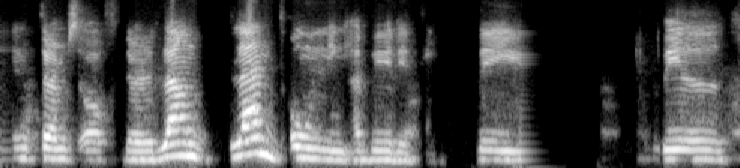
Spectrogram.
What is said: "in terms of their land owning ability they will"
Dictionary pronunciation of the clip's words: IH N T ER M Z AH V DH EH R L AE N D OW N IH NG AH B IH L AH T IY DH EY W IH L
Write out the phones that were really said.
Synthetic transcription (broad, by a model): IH N T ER M S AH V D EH R L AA N D OW N IH NG AH B IH L AH T IY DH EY W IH L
